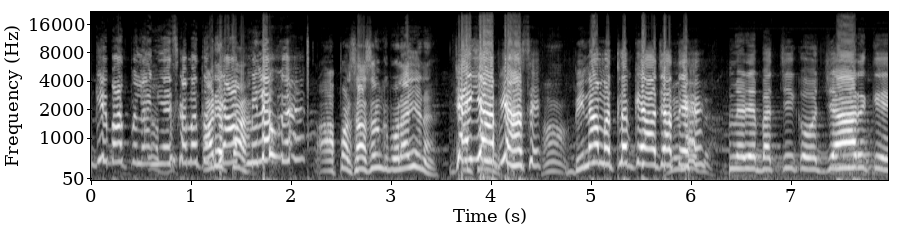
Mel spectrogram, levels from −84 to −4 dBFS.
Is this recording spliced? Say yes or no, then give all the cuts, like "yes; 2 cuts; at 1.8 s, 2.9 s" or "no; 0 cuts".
yes; 2 cuts; at 3.5 s, 6.4 s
